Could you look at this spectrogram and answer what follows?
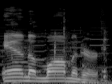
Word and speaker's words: anemometer: I will spend the $15 for Lex to use a, and he phonetically put it out for me, anemometer.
